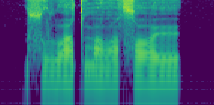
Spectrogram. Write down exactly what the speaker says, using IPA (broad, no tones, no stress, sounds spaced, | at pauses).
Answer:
sʷ e l w e tˤ m ɛ̃ ðˤ ɛ̃ sˤ øː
